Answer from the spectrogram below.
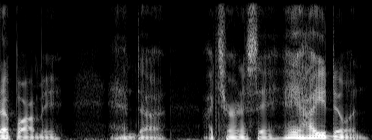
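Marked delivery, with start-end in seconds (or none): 2.8-3.7 higher, louder, pointed hello; passive-aggressive fake friendliness; passive-aggressive greeting. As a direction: greet them as a hint to back off. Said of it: "that was my passive aggressive way of saying".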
